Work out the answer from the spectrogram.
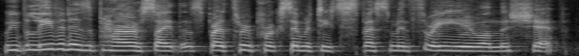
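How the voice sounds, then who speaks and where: A woman playing a frightened spaceship crew survivor sending a distress message in a scripted sci-fi horror audio drama, formal but shaken and halting. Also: mid-range voice, natural voice. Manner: formal reporting that breaks into shaken, halting, emotional delivery.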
